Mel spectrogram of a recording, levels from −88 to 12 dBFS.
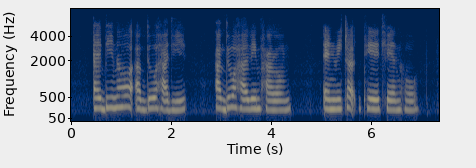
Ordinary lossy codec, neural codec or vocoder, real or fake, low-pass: Opus, 24 kbps; codec, 16 kHz, 1 kbps, FunCodec, trained on Chinese and English, 50 frames a second; fake; 7.2 kHz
